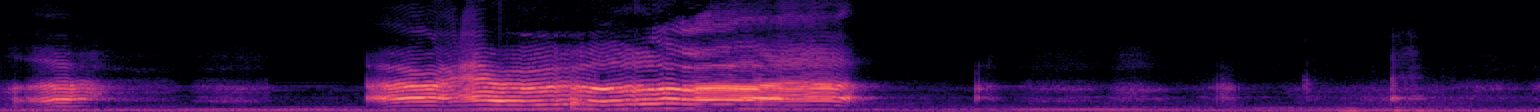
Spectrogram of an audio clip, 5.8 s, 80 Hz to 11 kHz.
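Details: 6-month-old boy with severe torticollis since 3 months, during Gonstead chiropractic neck adjustment with muscle pressure: a short whimper, then a loud, wavering cry of about two seconds trailing into quiet fussing.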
